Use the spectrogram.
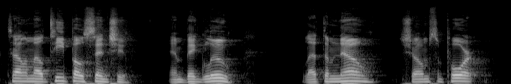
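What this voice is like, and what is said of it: Announcer-style radio voice. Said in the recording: “That was like my radio voice.”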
